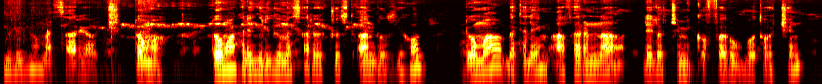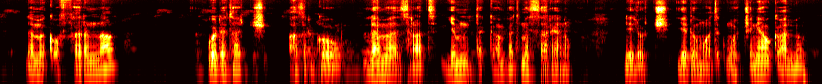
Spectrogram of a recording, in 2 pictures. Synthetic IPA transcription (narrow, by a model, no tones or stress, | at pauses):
jːulɨjːuməsːa̰ɾja̰wo̞t͡ʃːd̪̥o̞mad̪̥o̞makʰəlɨjːulɨjːuməsːa̰ɾjawo̞t͡ʃːwʊst̪ʼand̪usiɦo̞n | d̪̥o̞mabət̪ʰələjɪmʔafəɾɨnːale̞lo̞t͡ʃːjɛmːikʼːo̞fːəɾubo̞t̪ʰawo̞t͡ʃːɪn | ləməkʼo̞fə̰ɾʔɨnːa | wɔd̪ət̪ʰat͡ʃː | ʔadɾɨɡə̰wləməsɾa̰t̪jɛmːɨnɨt̪ʼːəkʼːəmbːət̪məsːa̰ɾja̰nʔəw | le̞̰lo̞̰t͡ʃːjɛd̪o̞̰mʔa̰t̪ʼɨkʼmo̞t͡ʃːɪnjawkʼalːəh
